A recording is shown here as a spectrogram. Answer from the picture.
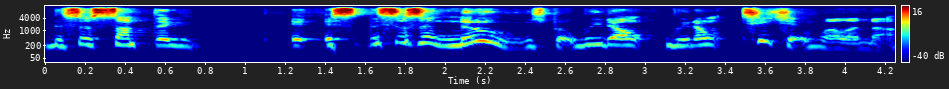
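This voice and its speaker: A woman with an American accent, somewhat breathy, at a moderate pace with very wide pitch swings, against a quiet background. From US Midwest, Cleveland, Ohio. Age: 70s. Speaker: physician. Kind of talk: lecture.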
